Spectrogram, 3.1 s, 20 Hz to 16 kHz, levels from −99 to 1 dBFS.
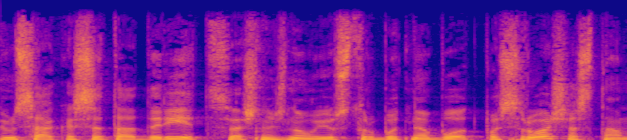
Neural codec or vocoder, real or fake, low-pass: none; real; 14.4 kHz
